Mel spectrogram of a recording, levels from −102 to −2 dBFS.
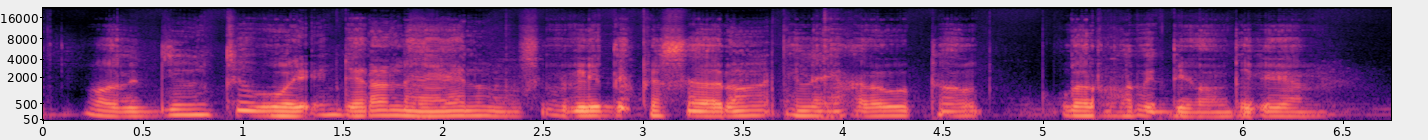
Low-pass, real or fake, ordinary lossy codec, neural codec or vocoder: none; fake; none; codec, 44.1 kHz, 1.7 kbps, Pupu-Codec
